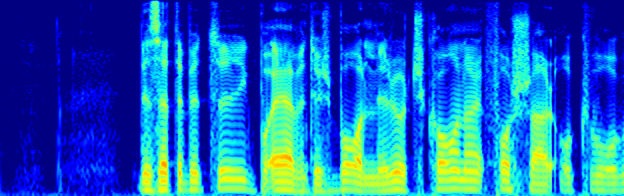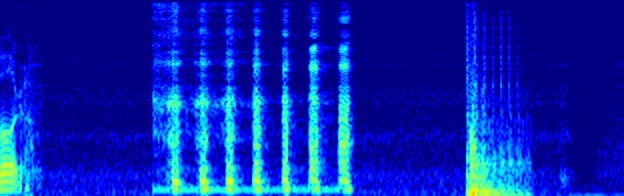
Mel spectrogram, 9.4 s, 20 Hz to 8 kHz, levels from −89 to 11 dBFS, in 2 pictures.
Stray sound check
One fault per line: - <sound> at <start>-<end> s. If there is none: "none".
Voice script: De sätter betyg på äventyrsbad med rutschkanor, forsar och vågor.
- laugh at 5.8-7.3 s
- thud at 8.2-8.7 s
